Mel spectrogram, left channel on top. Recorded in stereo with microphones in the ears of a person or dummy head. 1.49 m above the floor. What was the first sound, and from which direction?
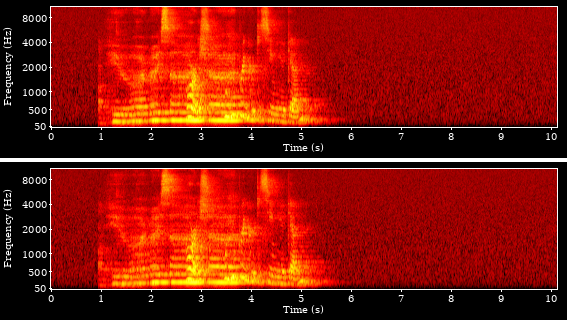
Singing, 5° left (ahead or behind).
